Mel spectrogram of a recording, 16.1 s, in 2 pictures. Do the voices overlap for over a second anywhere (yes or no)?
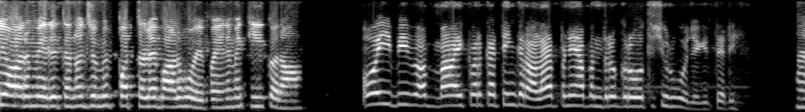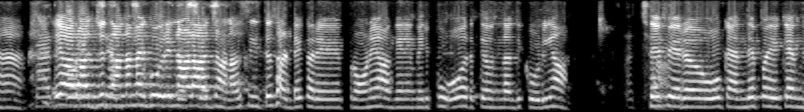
yes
